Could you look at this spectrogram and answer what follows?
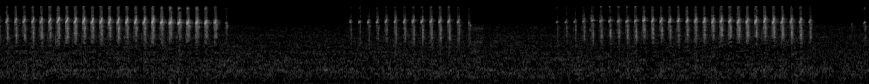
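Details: Begging Eurasian wryneck chicks at feeding time, Pribytki, Russia, 2 July 2018: three bursts of high, hissy, ticking notes, about four per second, evenly pulsed, separated by brief silences.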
